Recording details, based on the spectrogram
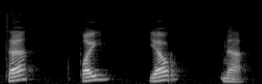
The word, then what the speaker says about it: تطيرنا: pronounce each part yes each vowel sound okay separately then join them together, right? Like ta tay yar na.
